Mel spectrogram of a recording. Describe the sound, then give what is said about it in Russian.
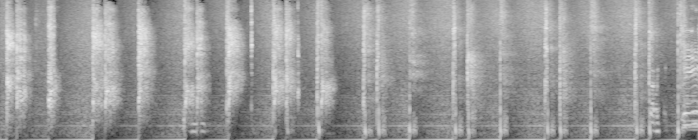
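An audience knocks together in a steady rhythm at the performer's request, many sharp, dry raps landing in repeated bursts over a faint low hum, with no voices standing out. “Сейчас я прошу вам помочь мне. Вы можете вот так постучать?”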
